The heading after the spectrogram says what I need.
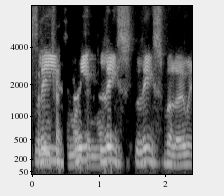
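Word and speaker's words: Lees-Melou: Lease Malou is lease as in car lease.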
